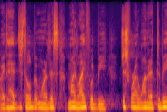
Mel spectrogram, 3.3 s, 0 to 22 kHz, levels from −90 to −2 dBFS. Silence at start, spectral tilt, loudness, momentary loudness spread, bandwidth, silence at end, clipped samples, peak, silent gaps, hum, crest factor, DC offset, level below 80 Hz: 0 s; -4 dB/octave; -24 LUFS; 6 LU; over 20 kHz; 0 s; under 0.1%; -6 dBFS; none; none; 18 dB; under 0.1%; -66 dBFS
